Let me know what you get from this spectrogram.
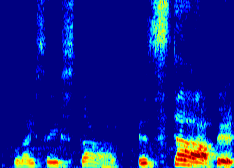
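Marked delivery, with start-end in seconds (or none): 1.6-2.4 attempted Boston accent, louder. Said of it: "talk in an accent of people in Boston".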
